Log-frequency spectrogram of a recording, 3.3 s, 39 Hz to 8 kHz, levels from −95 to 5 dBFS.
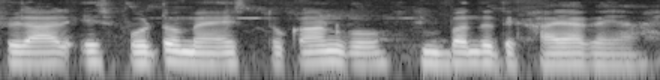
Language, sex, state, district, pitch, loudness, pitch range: Hindi, male, Haryana, Charkhi Dadri, 125 Hz, -17 LUFS, 120-130 Hz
